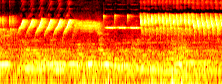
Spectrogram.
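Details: Canary delivering long single-breath song: a series of falling slurred notes, a few clipped whistles, then a fast, even high trill rattling to the end.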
